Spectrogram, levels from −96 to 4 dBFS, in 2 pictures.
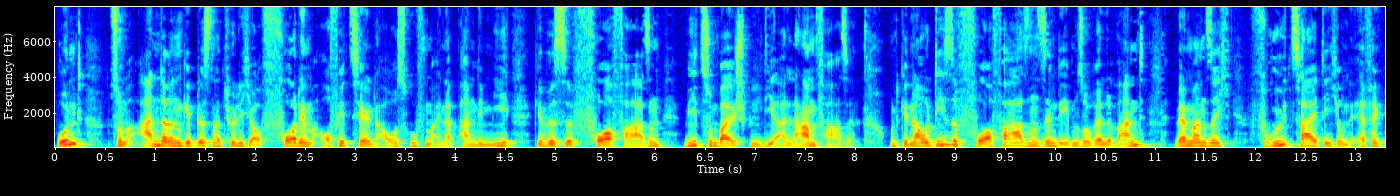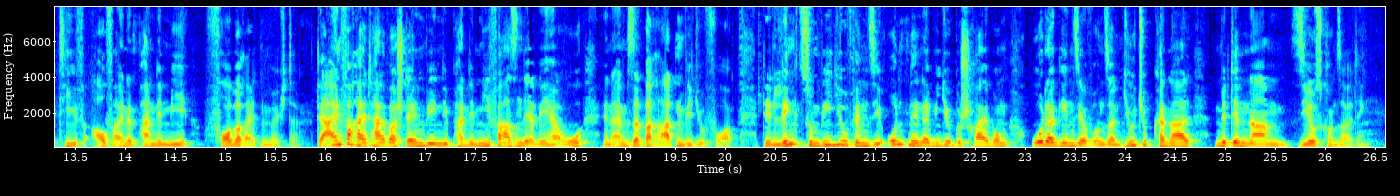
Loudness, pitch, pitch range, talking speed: -22 LUFS, 155 Hz, 135-180 Hz, 165 wpm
